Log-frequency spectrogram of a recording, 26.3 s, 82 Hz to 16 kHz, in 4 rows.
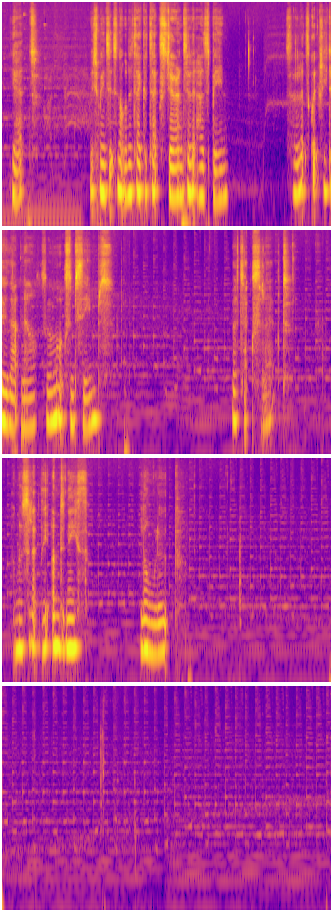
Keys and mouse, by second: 7.0-8.4 middle drag, 9.0 Tab, 12.3 click, 13.5-16.7 middle drag, 17.0 shift+middle click, 21.0 alt+click, 22.6-24.5 middle drag, 25.1-26.1 shift+middle drag.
